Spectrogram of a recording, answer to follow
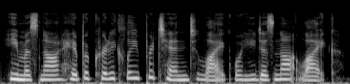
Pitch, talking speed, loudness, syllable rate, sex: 225 Hz, 205 wpm, -17 LUFS, 5.6 syllables/s, female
